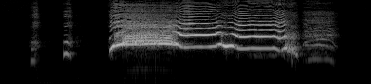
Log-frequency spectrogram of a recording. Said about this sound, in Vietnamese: có tiếng cô gái nào đó hét thất thanh dưới bãi đất trống. Thì ra cô đi đổ rác và nhìn thấy có một cánh tay nhô lên khỏi mặt đất.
